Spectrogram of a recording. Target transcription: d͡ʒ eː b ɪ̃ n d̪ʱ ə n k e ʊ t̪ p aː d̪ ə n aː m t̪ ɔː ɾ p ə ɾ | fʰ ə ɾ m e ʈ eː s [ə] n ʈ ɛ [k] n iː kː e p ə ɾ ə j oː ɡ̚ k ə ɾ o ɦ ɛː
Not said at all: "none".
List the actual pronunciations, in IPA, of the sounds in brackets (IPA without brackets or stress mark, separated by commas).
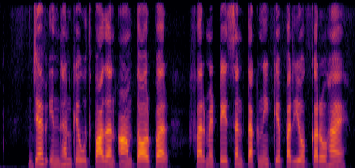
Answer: ə, k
